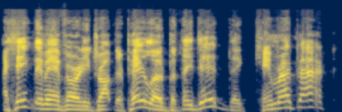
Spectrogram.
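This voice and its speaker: An American male talk show host with a high-pitched voice and a forceful, bright tone. He delivers opinionated commentary emphatically, hammering points home through repetition. The sound is dry and close. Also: sing-song, dry recording. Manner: emphatic, deliberate repetition for effect. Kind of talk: opinionated political commentary monologue.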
